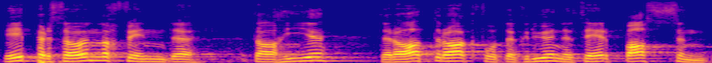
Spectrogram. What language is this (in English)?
Swiss German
